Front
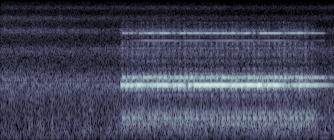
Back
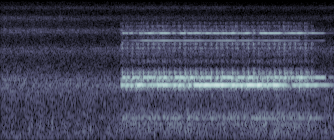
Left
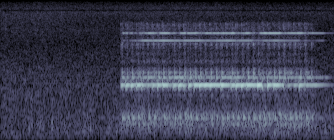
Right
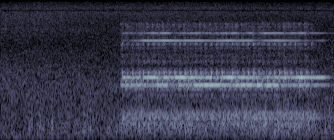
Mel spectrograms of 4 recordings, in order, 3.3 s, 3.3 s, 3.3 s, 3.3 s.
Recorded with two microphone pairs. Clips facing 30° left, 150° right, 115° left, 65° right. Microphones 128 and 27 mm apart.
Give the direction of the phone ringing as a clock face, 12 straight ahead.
10 o'clock.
